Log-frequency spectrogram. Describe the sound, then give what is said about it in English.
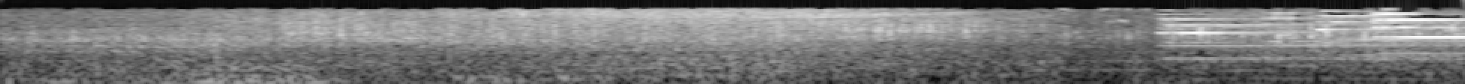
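Steady, loud rumble of street traffic with cars passing throughout, no talking; near the end church bells ring out over the traffic noise as the church strikes one o'clock in the afternoon. “Hopefully the cars won't drown it out.”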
